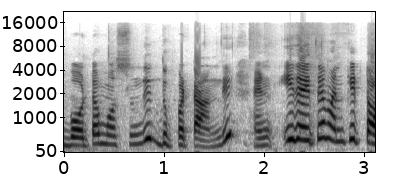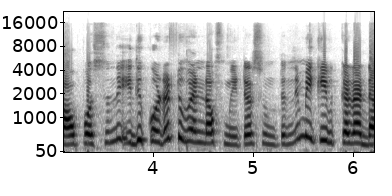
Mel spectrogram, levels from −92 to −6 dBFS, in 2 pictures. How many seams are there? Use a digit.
1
